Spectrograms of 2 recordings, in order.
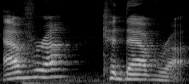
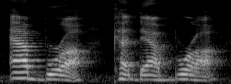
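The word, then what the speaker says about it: avra kedavra: for this week being evra kedavra that is actually the way it's pronounced in aramaic my accent may be off but it's not abracadabra it's been shifted to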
